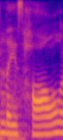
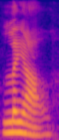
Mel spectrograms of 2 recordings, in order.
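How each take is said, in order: First: It is pronounced the English way, with an S. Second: It is pronounced the French way, without an S. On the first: The speaker calls it wrong. "in English we want to say les hall or something. Please don't say that" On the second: The speaker calls it right. "it's leal"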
